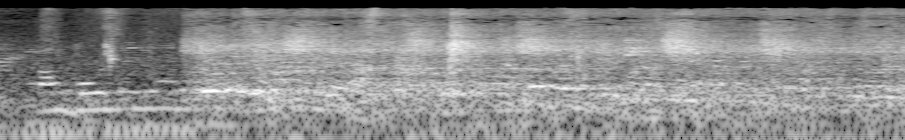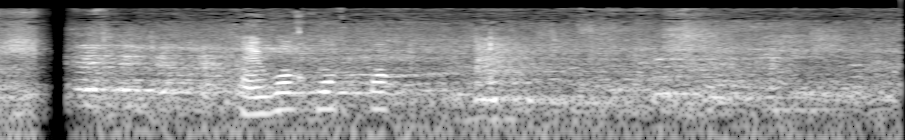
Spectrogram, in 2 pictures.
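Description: A young girl talks and giggles close by.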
